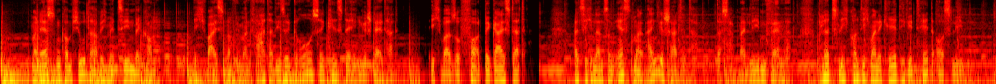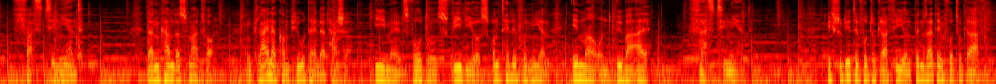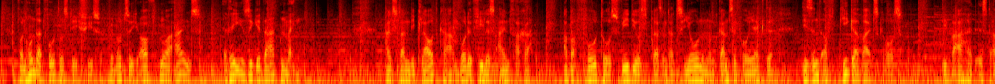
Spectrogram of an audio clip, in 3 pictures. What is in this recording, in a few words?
TESTIMONIAL; Western Digital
